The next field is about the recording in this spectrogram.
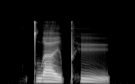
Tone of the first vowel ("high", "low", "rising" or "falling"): falling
